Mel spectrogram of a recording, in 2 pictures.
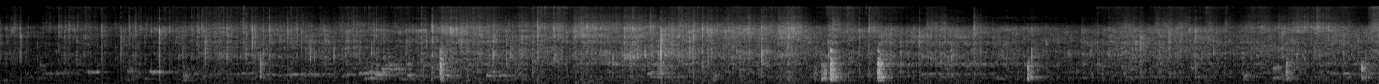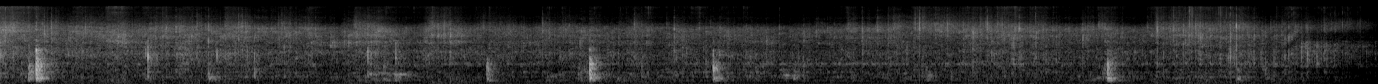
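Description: Green chillies, onions, mint and coriander sizzling in hot oil in a pan, stirred with a wooden spatula that knocks against the pan now and then, the sharpest knock about halfway through.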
